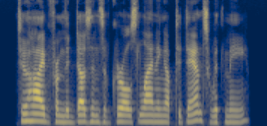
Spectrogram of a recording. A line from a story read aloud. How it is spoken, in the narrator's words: Draco says dryly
